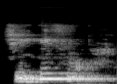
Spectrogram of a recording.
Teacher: A ver, recordemos, sería chi, luego viene is, y luego viene mo, chiismo. ¿Dónde tiene mayor fuerza de voz chiismo? En la sílaba is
